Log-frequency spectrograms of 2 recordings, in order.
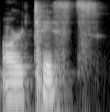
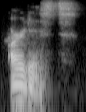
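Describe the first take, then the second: First: The first T is said hard and crisp. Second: The first T is said soft, almost like D. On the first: The speaker calls it wrong. "which would be a hard T" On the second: The speaker calls it right. "it's more a soft T, kind of like"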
